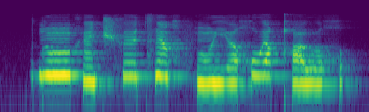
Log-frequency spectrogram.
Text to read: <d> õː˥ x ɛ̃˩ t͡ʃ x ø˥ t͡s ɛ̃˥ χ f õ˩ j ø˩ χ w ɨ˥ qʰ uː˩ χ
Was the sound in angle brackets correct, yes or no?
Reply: yes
